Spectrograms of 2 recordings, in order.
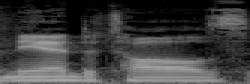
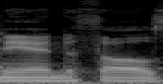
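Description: First: It is said with a learned-sounding pronunciation. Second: It is said with an everyday, casual pronunciation. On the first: The speaker wants to sound smart. "if I want to sound smart" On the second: The speaker is just chatting normally. "if I'm just having a general conversation"

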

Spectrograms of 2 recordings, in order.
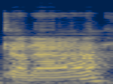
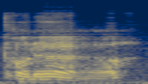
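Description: First: The name is said in a French-Chicago accent. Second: The name is said in a plain accent. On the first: It sounds like a rude French word. "with a Chicago and a French accent" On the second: It is the proper form of the name. "the way you properly say my name is Connor"

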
